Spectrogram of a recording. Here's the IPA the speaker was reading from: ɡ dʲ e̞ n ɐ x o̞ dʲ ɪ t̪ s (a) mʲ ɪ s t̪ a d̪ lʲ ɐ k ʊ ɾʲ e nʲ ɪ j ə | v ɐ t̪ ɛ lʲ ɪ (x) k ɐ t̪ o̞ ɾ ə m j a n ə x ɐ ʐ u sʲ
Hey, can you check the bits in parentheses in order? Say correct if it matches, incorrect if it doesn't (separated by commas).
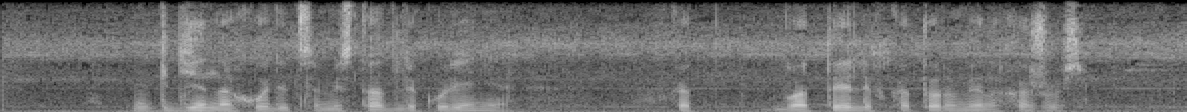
incorrect, incorrect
